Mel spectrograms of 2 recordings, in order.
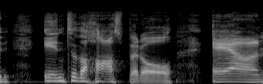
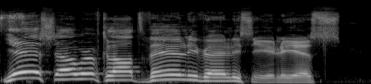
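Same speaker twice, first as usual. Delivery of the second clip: put-on heavy Eastern European accent. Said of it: "thick Eastern European accent".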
